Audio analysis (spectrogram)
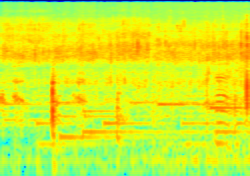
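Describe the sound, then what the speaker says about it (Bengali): Onions fry in a pan on a gas stove with a steady sizzle, broken by a couple of sharp clinks as a utensil stirs them, close and without talk. "গ্যাসটা একটু নিভিয়ে দিয়েছি, আবার জ্বালিয়ে দিতে হবে কারণ পেঁয়াজগুলো পুড়ে যাচ্ছিল"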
